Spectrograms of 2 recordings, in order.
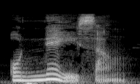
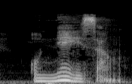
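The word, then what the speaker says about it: お姉さん: She's interested in horses, so we can give a horse's neigh to remember that she is onei-san, onei-san.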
